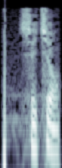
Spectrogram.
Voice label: "secion", Veneto

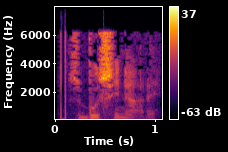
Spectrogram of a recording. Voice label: "sbusinare", Veneto

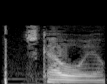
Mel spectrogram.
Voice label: "scaolo", Veneto

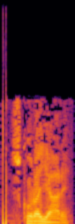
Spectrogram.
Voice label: "scorajare", Veneto

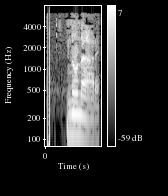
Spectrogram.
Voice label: "nonare", Venetian

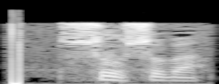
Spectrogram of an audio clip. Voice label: "susuba", Veneto

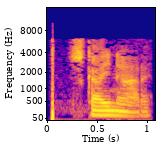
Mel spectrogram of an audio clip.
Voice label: "scainare", Veneto

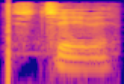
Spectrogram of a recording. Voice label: "sceve", Veneto

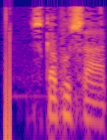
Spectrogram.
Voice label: "scapusare", Veneto

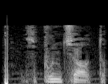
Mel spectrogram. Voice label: "spuncioto", Veneto

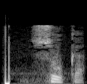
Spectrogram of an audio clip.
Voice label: "suca", Veneto

